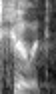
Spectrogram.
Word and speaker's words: Keurig: I said, I pronunciated it correctly. It's Keurig.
